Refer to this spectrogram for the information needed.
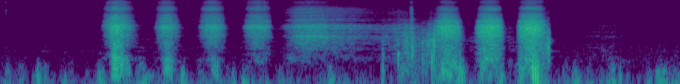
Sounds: Sniff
